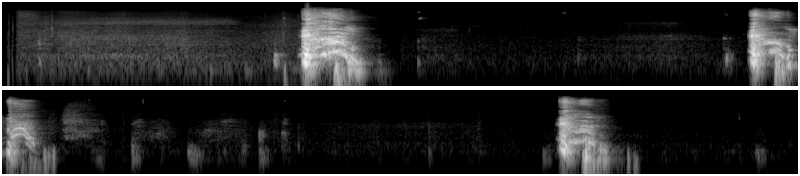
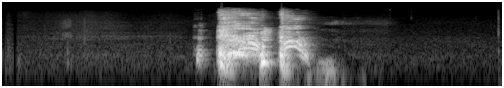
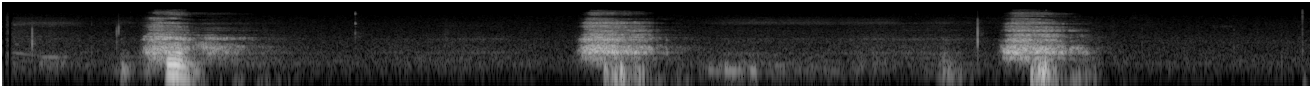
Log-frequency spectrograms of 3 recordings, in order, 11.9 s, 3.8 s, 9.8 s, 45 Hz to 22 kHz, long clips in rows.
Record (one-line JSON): {"three_cough_length": "11.9 s", "three_cough_amplitude": 32325, "three_cough_signal_mean_std_ratio": 0.19, "cough_length": "3.8 s", "cough_amplitude": 29289, "cough_signal_mean_std_ratio": 0.33, "exhalation_length": "9.8 s", "exhalation_amplitude": 4188, "exhalation_signal_mean_std_ratio": 0.3, "survey_phase": "beta (2021-08-13 to 2022-03-07)", "age": "45-64", "gender": "Male", "wearing_mask": "No", "symptom_cough_any": true, "symptom_fatigue": true, "symptom_headache": true, "symptom_change_to_sense_of_smell_or_taste": true, "symptom_loss_of_taste": true, "symptom_other": true, "symptom_onset": "6 days", "smoker_status": "Never smoked", "respiratory_condition_asthma": false, "respiratory_condition_other": false, "recruitment_source": "Test and Trace", "submission_delay": "1 day", "covid_test_result": "Positive", "covid_test_method": "ePCR"}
